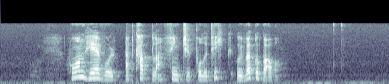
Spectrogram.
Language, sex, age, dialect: Faroese, female, 36-60, Norðurstreymoy/Eysturoy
